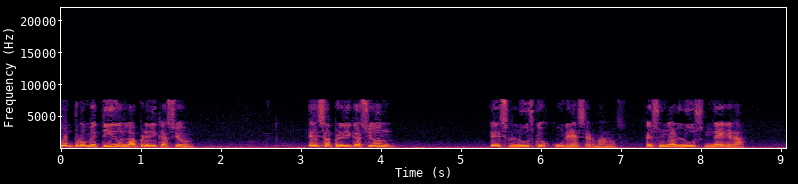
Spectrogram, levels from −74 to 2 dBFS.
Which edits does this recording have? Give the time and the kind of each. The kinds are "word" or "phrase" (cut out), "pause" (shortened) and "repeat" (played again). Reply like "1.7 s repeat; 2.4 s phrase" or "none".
7.2 s pause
